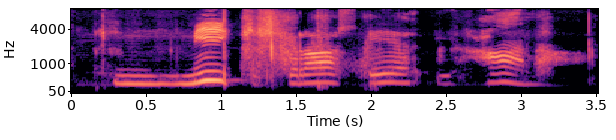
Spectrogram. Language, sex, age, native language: Icelandic, female, 9, Icelandic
